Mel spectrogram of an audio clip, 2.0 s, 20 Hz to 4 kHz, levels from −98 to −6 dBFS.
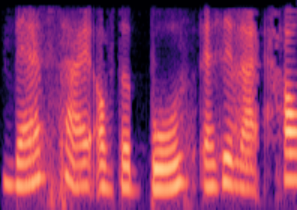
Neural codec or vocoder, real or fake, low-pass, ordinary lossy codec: codec, 24 kHz, 0.9 kbps, WavTokenizer, small release; fake; 3.6 kHz; AAC, 16 kbps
